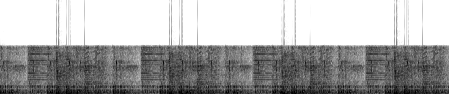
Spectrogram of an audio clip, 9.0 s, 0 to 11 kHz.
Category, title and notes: Instrument samples > Percussion
This 213bpm Drum Loop is good for composing Industrial/Electronic/Ambient songs or using as soundtrack to a sci-fi/suspense/horror indie game or short film.
Underground, Weird, Packs, Alien, Ambient, Samples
